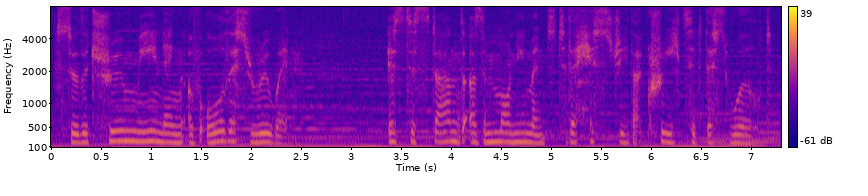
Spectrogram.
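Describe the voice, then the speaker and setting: A woman acting a wise female leader in a video game, speaking at a middle pitch. She is grave and measured, explaining like someone who carries old history. Clear music plays behind her. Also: level tone, natural voice. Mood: grave, solemn. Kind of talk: scripted video game cutscene dialogue.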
